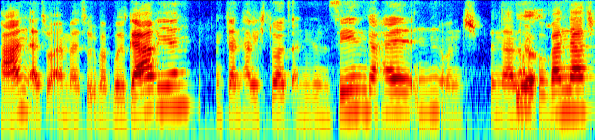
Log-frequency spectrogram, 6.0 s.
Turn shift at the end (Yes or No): No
